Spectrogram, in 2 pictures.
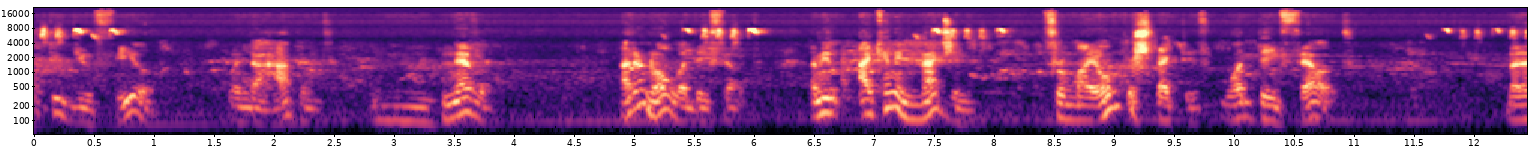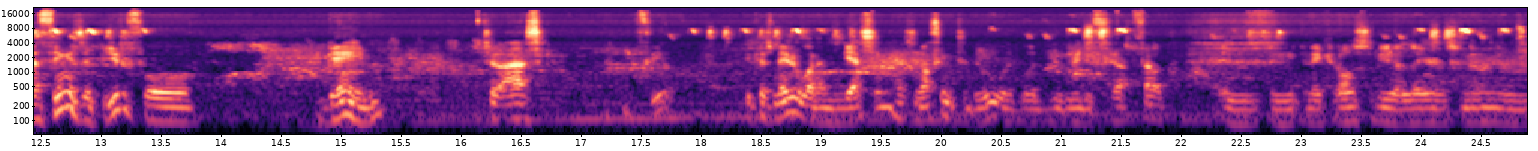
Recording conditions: background noise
